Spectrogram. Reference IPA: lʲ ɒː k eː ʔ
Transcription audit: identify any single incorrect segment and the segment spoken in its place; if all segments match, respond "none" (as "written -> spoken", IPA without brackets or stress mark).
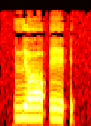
k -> ʔ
